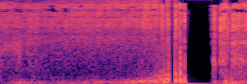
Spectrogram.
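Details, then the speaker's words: Low rushing hum that swells steadily, stops abruptly, then resumes: the airflow cycle of the speaker's own mechanical ventilator, heard while they talk; mechanical ventilator sound. "my name is brenon l that noise you're hearing is my ventilator"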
